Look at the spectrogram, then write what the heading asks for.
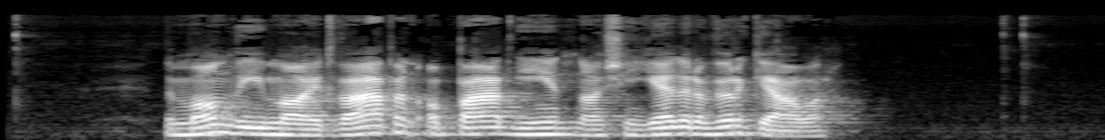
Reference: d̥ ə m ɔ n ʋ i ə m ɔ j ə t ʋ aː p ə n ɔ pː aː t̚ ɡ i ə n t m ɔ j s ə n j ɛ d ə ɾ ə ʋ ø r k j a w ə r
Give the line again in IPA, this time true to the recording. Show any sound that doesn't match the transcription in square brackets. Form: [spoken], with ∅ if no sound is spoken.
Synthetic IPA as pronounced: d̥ ə m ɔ n ʋ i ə m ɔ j ə t ʋ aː p ə n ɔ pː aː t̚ ɡ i ə n t [n] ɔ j s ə n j ɛ d ə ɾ ə ʋ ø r k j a w ə r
